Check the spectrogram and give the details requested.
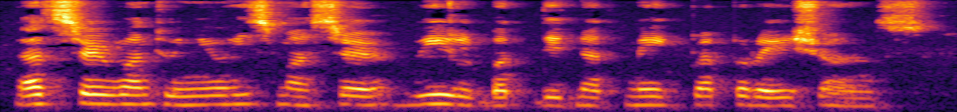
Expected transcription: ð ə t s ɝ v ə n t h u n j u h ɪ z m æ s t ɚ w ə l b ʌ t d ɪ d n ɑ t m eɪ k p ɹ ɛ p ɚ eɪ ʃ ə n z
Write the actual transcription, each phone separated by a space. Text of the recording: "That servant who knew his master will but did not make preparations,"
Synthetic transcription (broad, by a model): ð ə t s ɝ w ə n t h u n j u h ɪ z m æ s t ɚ w ə l b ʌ t d ɪ d n ɑ t m eɪ k p ɹ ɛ p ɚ eɪ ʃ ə n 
